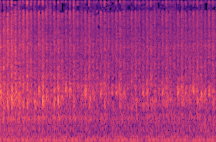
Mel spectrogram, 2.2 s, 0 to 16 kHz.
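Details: 1947 International Harvester TD-9 gas-start diesel crawler, first start in years after magneto rebuild; American Bosch injection, clean stack; steady low idle with heavy even knock each firing, no misses, normal fuel knock, running good.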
